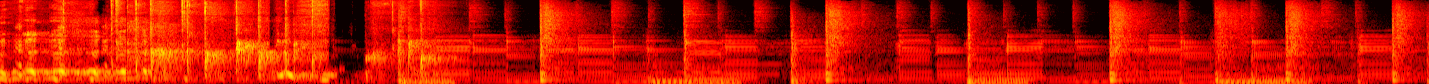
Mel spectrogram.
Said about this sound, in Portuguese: Palmas, professor!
